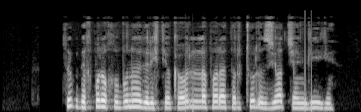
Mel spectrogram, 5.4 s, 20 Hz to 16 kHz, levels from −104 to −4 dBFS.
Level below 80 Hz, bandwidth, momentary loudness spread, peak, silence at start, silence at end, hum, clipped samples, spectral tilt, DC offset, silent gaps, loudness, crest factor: -62 dBFS; 9.2 kHz; 7 LU; -4 dBFS; 1 s; 0.45 s; none; under 0.1%; -7 dB/octave; under 0.1%; none; -21 LUFS; 16 dB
